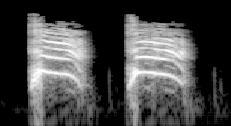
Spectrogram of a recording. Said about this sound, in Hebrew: בא העורב ליונים, אכל ושתה איתן, היה שמח והתחיל לקרוא בקול רם.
